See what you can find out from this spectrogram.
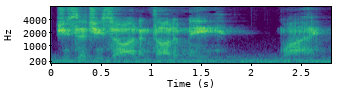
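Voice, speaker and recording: A man's voice: lowish voice, moderate pace, natural voice. An actor voicing a dry, friendly male alien soldier with a flanged timbre, in video game dialogue. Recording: roomy, clearly noisy game ambience.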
